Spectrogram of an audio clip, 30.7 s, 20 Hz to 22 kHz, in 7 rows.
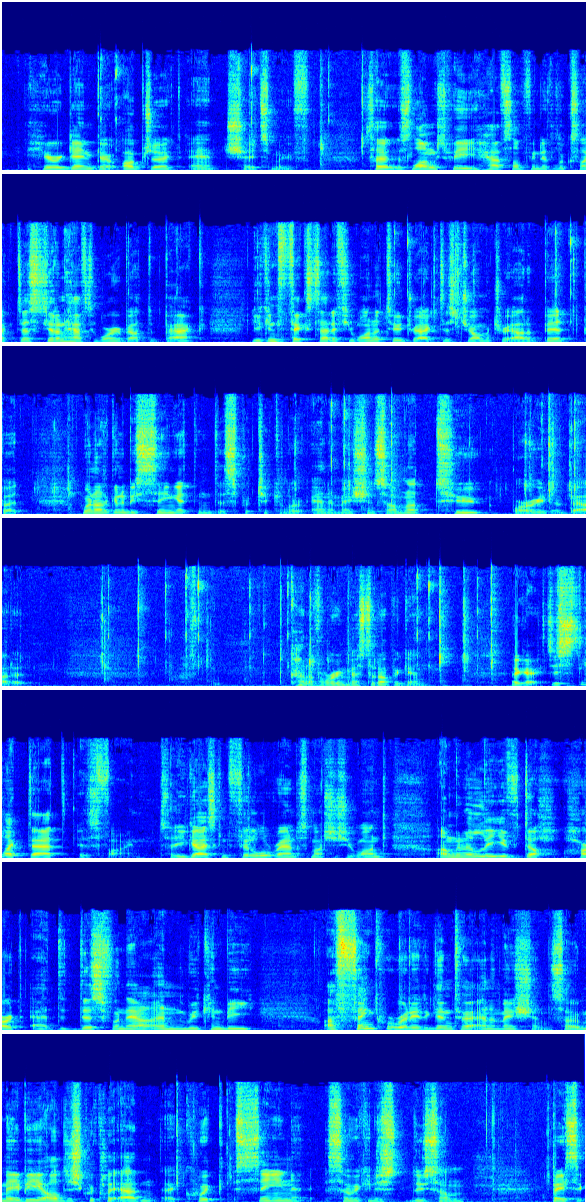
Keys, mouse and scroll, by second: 0.7-2.5 drag, 2.1 scroll down 1, 2.2 alt+a, 2.5 middle click, 4.7-5.3 scroll up 1, 5.3 middle click, 6.0-6.3 scroll up 1, 6.3 middle click, 7.3 click, 7.7 Tab, 8.5 click, 9.0 g, 11.3 click, 11.5 scroll down 1, 11.6-14.5 middle drag, 12.9 scroll up 1, 12.9 Tab, 14.5 click, 15.0 middle click, 15.4 g, 16.4 click, 16.5 Tab, 16.6 scroll down 2, 16.7-17.5 middle drag, 17.5 alt+a, 18.1-19.3 middle drag, 19.3 KP_1, 20.0-24.0 scroll down 2, 24.0-24.6 scroll up 2, 24.6-30.6 middle drag, 24.6-26.9 scroll down 2, 26.9-27.8 scroll up 2.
